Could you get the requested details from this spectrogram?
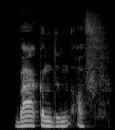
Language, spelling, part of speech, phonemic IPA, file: Dutch, bakenden af, verb, /ˈbakəndə(n) ˈɑf/, Nl-bakenden af.ogg
- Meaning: inflection of afbakenen: 1. plural past indicative 2. plural past subjunctive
